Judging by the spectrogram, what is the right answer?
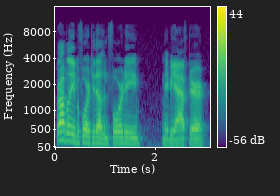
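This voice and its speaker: A man playing a baffled, blunt scientist in a mock documentary interview, matter-of-fact and deadpan. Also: medium pitch, moderate pace, lightly acted.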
